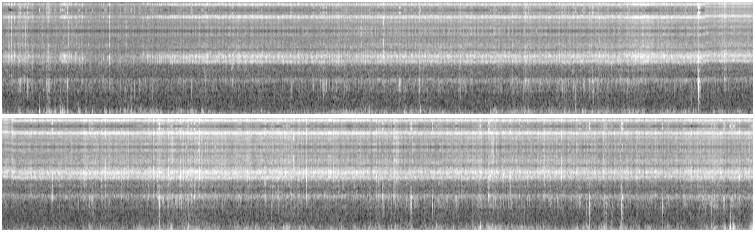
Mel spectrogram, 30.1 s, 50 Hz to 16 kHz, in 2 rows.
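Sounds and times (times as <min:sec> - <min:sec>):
bike tyres rumbling on trail: 0:00.0 - 0:30.0.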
